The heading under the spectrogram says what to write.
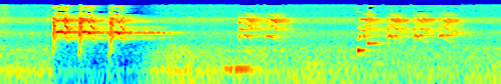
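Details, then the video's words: Parrot giving three loud harsh squawks in quick succession, then after a pause two bursts of raspy, buzzy chattering, the second led by a brief rising whistle. "Raw Parrot Talking"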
